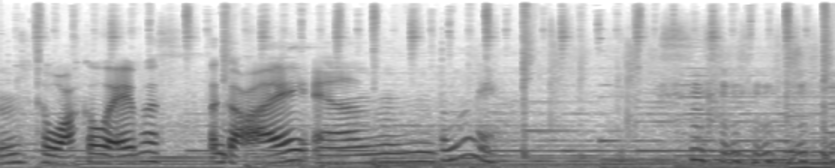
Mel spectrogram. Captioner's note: chuckling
